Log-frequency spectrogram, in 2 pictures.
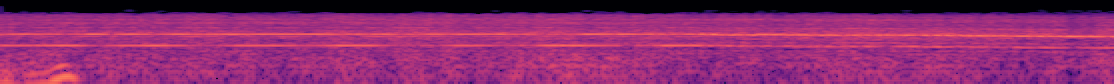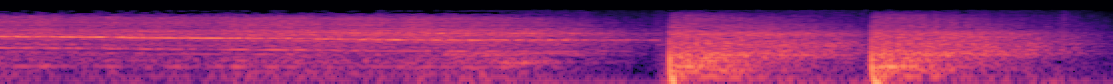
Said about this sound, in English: There it goes again. On the other side this time. It's as though somebody were walking round the ship and tapping it to see what it was made of. Or trying to find a way in.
